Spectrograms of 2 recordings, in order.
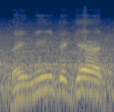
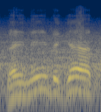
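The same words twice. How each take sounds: The two takes are said the same way.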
